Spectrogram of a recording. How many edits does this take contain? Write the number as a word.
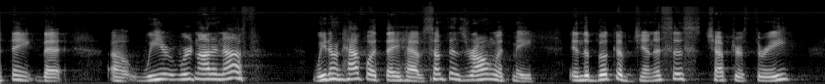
two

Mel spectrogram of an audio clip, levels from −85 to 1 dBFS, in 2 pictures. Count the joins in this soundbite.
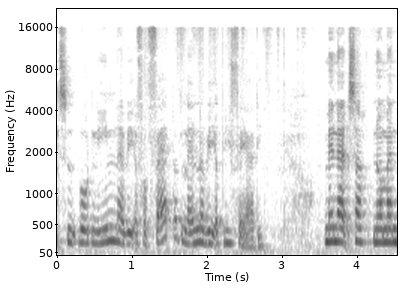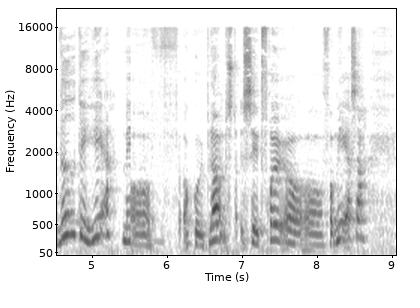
three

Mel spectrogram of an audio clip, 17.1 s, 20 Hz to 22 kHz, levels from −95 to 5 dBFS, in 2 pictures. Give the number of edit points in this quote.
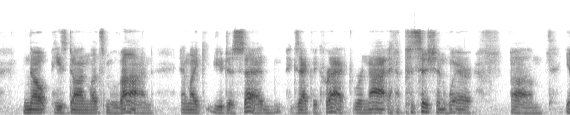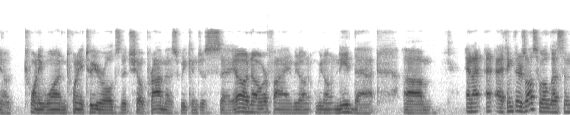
zero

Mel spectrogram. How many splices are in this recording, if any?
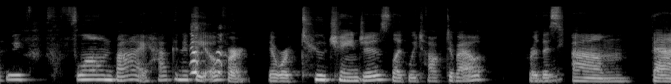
two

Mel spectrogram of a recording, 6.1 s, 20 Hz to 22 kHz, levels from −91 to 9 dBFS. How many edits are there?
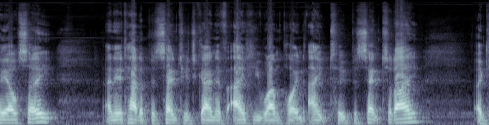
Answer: one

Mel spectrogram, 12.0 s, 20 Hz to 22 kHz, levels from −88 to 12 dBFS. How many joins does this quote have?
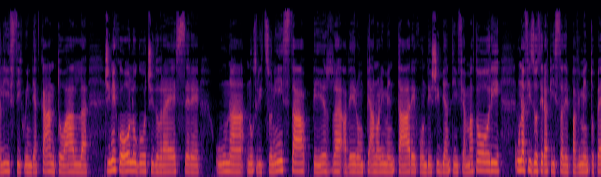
two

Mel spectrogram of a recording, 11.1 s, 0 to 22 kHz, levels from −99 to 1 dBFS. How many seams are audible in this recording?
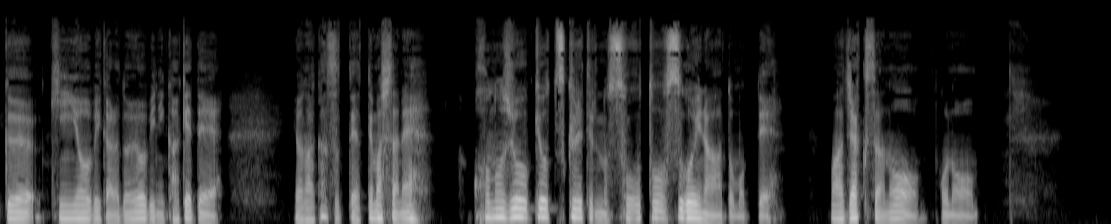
one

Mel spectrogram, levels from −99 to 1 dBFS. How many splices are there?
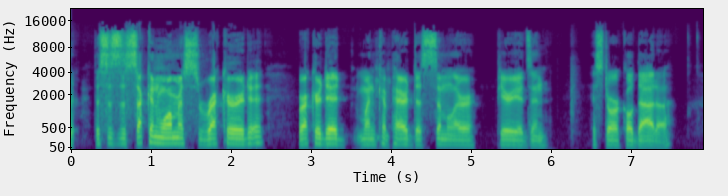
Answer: one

